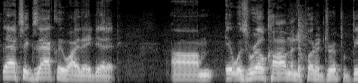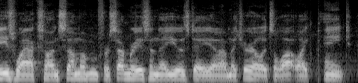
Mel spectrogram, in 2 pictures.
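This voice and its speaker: Chatty folksy guy, mellow voice, explaining tech stuff casually like a hobby repair host. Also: medium pitch, unhurried, slight background noise. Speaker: radio repairer and video host. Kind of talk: casual technical talk and product commentary.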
